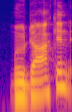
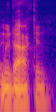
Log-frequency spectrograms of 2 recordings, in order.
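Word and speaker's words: Mudokon: plant on odd world mudoken that's how you say it right mudakin okay I'm gonna take this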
